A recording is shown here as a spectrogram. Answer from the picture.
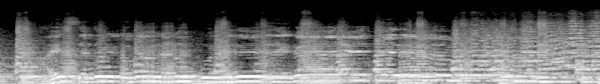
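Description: Regional Mexican band music with brass horns playing sustained melody notes over a low bass line and a steady beat, in an instrumental passage between sung lines.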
